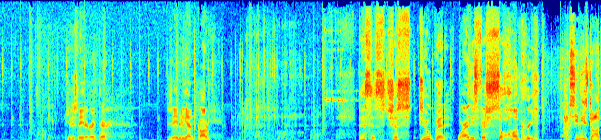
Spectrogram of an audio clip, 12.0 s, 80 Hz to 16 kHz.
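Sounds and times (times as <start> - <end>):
fish slapping on ice: 4.7 - 6.5
fish flopping on wet ice: 4.7 - 7.0.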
